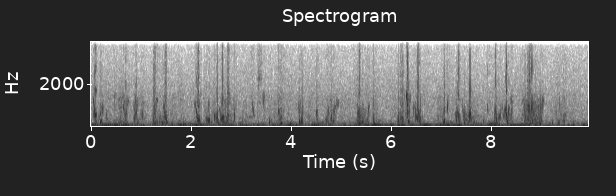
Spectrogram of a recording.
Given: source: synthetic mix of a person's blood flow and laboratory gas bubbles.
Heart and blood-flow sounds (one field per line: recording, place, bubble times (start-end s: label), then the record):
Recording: Doppler ultrasound of blood flow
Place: subclavian vein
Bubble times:
0.01-0.34 s: bubbles
0.44-0.77 s: bubbles
0.82-1.05 s: bubbles
1.21-1.55 s: bubbles
2.05-2.22 s: bubbles
2.27-2.91 s: bubbles
3.18-3.28 s: bubbles
3.31-3.49 s: bubbles
3.53-3.64 s: bubbles
3.72-3.88 s: bubbles
4.12-4.26 s: bubbles
4.48-4.56 s: bubbles
4.65-4.96 s: bubbles
5.28-5.58 s: bubbles
5.60-5.71 s: bubbles
6.09-6.62 s: bubbles
6.99-7.71 s: bubbles
7.81-7.95 s: bubbles
8.05-8.46 s: bubbles
8.58-9.06 s: bubbles
9.26-9.52 s: bubbles
9.91-9.95 s: bubbles
From the record:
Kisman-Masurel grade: 243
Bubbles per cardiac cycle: several, 3 to 8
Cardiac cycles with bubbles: 100%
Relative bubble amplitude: loud (0.450 to 0.775)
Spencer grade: 3 (all of the cardiac periods contain showers or single bubble signals, but not dominating or overriding the cardiac motion signals)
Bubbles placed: anywhere in the cardiac cycle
